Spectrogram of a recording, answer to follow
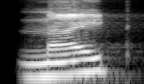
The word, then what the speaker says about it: night: और यहाँ पर NIGHT है, तो इसे हम लोग पढ़ते हैं नाइट।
